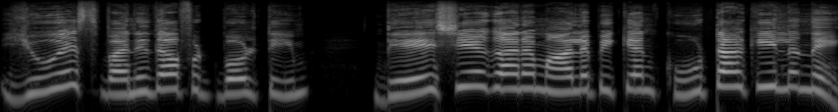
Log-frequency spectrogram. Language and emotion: Malayalam, angry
